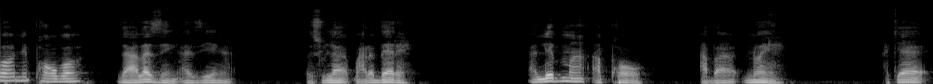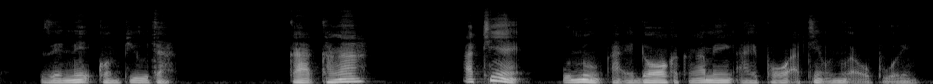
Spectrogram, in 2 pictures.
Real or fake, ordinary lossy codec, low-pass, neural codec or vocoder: real; AAC, 48 kbps; 14.4 kHz; none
